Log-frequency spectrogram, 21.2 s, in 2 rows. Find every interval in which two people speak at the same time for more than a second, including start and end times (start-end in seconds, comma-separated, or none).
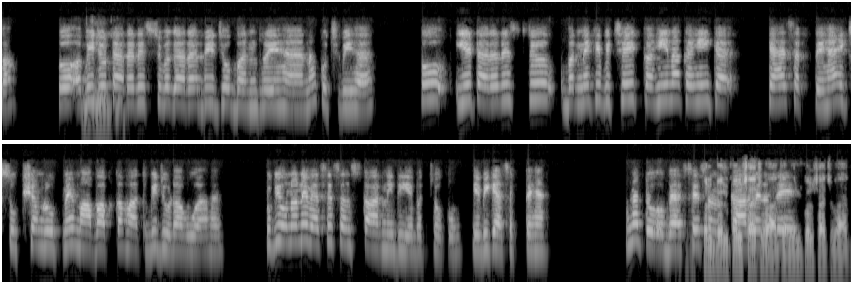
19.1-20.4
